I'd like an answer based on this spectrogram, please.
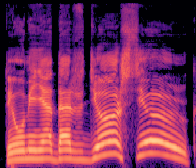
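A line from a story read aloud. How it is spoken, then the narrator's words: Shout. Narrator (Russian): крикнула она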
